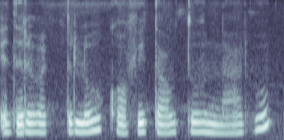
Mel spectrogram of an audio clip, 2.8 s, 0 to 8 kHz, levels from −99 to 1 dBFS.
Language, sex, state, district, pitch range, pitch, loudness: Telugu, female, Telangana, Hyderabad, 180-200 Hz, 190 Hz, -16 LUFS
